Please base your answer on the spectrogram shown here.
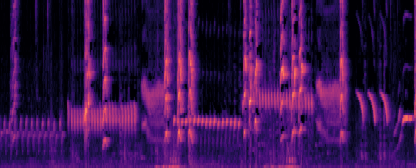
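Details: Captive lovebirds in an aviary chatter with buzzy rapid trills, shrill chirps and falling whistled squeaks, calls overlapping throughout.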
